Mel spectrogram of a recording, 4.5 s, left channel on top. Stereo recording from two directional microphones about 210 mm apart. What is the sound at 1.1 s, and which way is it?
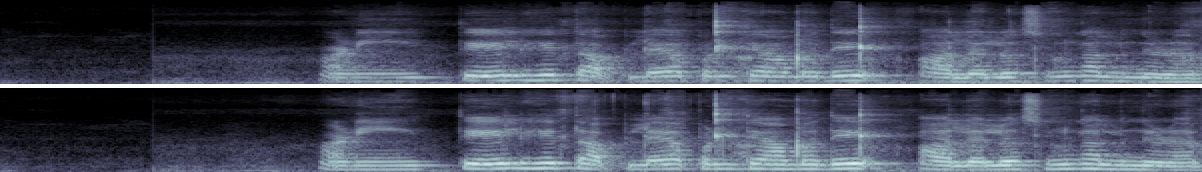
A woman's voice, 35° right (ahead or behind).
